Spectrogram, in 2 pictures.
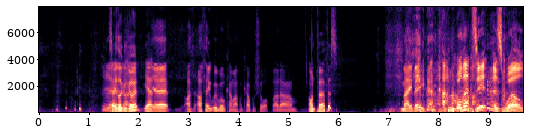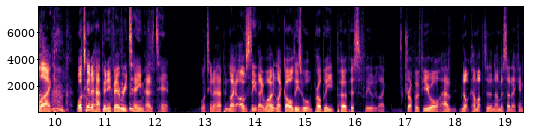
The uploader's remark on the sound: The boys are coming to you live from Whomp Camp 2019 with a huge panel of special guests.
